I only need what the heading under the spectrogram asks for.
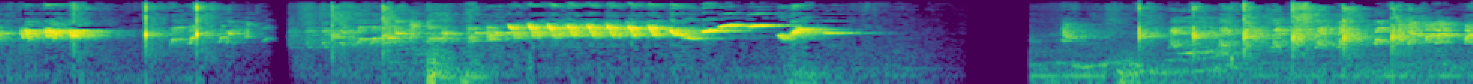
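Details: Bulbuls of Iraq in song: a bright warbled phrase rises and falls over scattered sharp clicks and chirps. A brief silence follows, then a busier stretch of mixed chirping and a low hum.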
